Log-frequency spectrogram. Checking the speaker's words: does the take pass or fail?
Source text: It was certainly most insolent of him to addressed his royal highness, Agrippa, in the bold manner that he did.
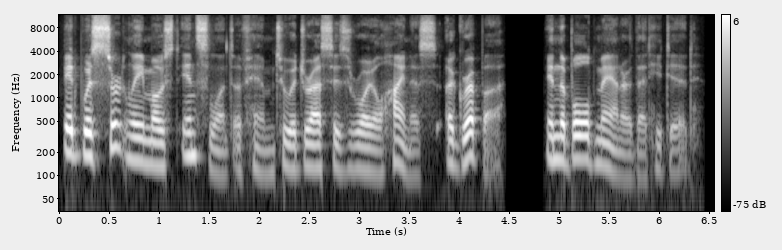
fail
